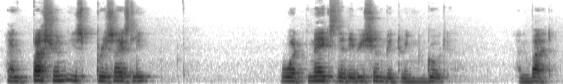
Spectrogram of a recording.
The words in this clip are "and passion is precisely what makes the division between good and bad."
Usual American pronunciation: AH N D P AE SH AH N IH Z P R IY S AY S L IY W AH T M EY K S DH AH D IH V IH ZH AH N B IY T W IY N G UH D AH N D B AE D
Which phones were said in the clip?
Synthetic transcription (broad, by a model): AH N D P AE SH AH N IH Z P R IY S AY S L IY W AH T M EY K S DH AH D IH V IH SH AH N B IY T W IY N G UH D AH N B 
